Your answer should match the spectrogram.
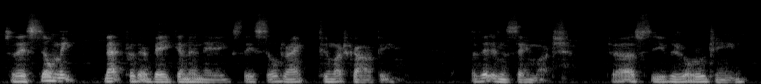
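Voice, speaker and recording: A man reading a short story aloud in a steady storytelling manner. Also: medium pitch, moderate pace, creaky, breathy edge, low-quality recording. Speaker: reader.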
